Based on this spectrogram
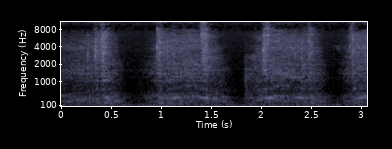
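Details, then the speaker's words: OBM surface grinder attachment with 90 durometer wheel on a 2x72 belt grinder, wheel set just barely touching the belt: soft tick about once a second over belt hiss; normal light contact before small incremental passes. "It's just barely ticking that belt right now, okay?"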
